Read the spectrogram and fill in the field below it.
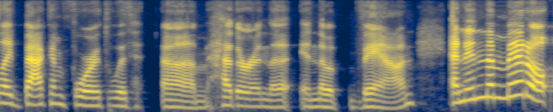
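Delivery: usual speaking voice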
